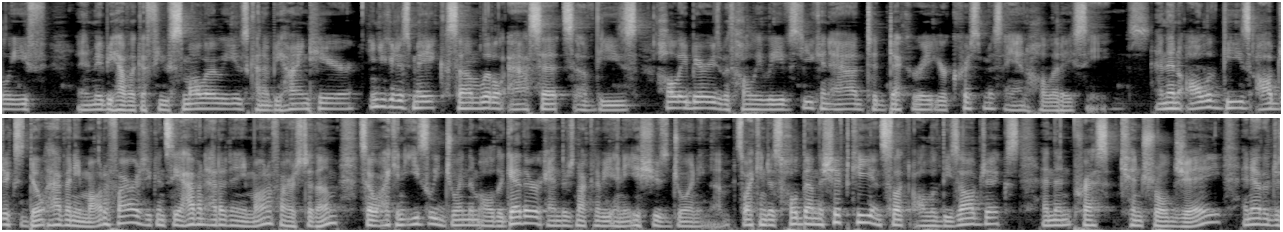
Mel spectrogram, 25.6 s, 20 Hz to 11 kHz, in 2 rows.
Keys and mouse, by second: 0.0-8.9 typing, 2.0 click, 3.6 middle click, 3.9 click, 4.2 middle click, 6.1 drag, 7.5 drag, 7.7 click, 9.1 middle click, 9.7 drag, 10.1-11.5 typing, 11.7 click, 13.2 middle drag, 13.5 drag, 14.0 click, 15.3 shift+drag, 15.5 a, 15.8 shift+click, 17.1 shift+click, 18.0 click, 18.2 g, 18.7 a, 19.5 shift+click, 20.1 a, 20.7 shift+drag, 20.9 shift+click, 21.2 shift+click, 21.6 shift+click, 21.9 shift+click, 22.3 shift+click, 24.3 ctrl+j, 25.0 g.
